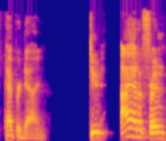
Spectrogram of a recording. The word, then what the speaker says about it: Pepperdine: three Texas number five pepperine uh Pepperdine they'll get you for that one it's Pepperdine dude I had a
